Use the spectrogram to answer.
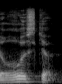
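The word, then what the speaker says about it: Resca: Tout de suite, c'est Reska. Ah, Reska, ah oui. Depuis le début. Caresse, ça marche moins bien. C'est R-E-S-C-A, voilà.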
